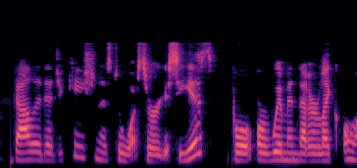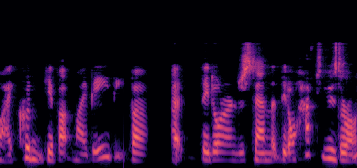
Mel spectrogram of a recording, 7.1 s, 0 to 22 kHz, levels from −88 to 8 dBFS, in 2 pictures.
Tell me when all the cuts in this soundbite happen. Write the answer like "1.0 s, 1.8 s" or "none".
none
